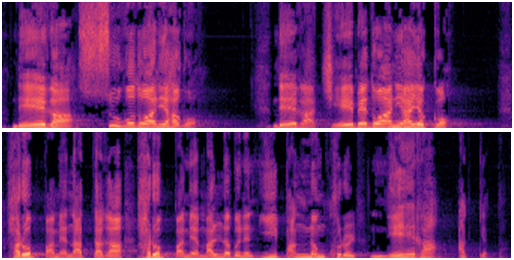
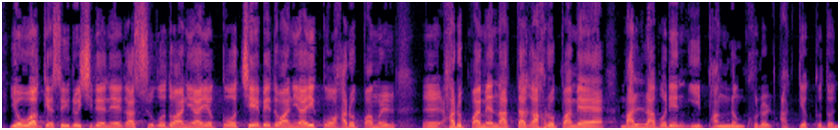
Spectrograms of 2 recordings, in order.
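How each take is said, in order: First: Loud, high, with 내가 drawn out each time; God speaking emphatically. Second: High, even recitation without pauses; scripture reading. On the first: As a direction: hammer 내가 slowly and forcefully as God. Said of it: "하나님은 이렇게 말씀하십니다". (내가를 길게 힘주어 외치는 하나님 말씀) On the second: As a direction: recite the verse straight through as written. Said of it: "여기 지금 성경에 보면요". (높고 고른 어조의 성경 낭독) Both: Retold or imitated.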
